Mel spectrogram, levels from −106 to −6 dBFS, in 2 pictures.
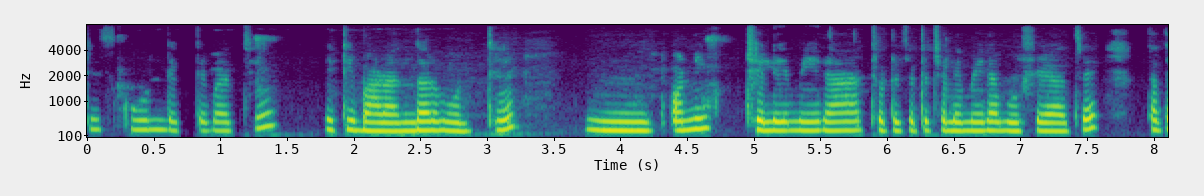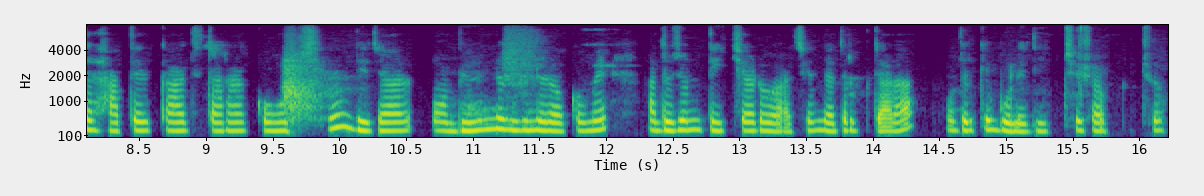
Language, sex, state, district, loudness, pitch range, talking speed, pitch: Bengali, female, West Bengal, Jhargram, -18 LUFS, 225-245 Hz, 135 wpm, 230 Hz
